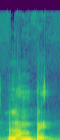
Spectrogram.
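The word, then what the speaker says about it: Lampe: सो I repeat if we having a ई एट द एंड। सो we should go फॉर अ फ्रेग लाइजे लैंपे and next one इज़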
